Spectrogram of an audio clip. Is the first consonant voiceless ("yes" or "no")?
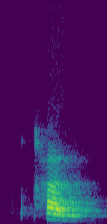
yes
